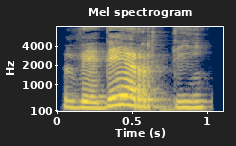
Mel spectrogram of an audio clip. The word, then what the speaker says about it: vederti: E agora prestando atenção na pronúncia do T e do I juntos, que não fica ti, mas sim ti. Vamos lá. Vederti. Vederti. Benissimo!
